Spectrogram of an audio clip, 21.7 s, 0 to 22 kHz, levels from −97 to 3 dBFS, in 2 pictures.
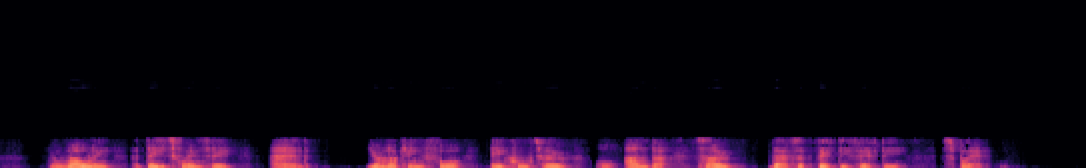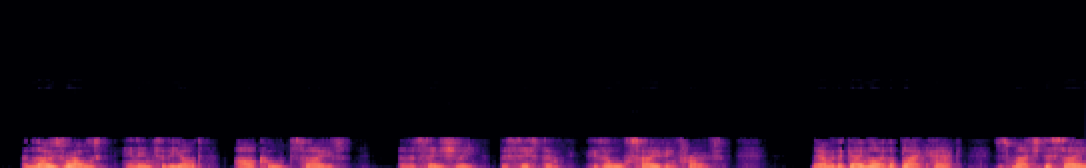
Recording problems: garbled, watery; badly; nothing above 4 kHz
abrupt cut into speech; at the end

